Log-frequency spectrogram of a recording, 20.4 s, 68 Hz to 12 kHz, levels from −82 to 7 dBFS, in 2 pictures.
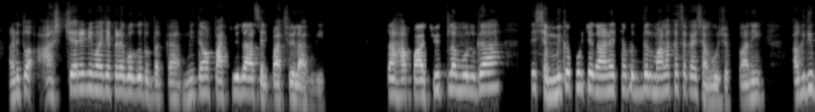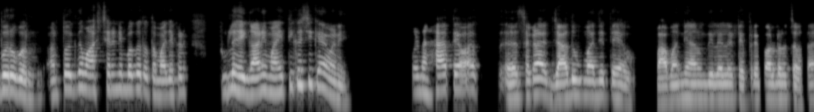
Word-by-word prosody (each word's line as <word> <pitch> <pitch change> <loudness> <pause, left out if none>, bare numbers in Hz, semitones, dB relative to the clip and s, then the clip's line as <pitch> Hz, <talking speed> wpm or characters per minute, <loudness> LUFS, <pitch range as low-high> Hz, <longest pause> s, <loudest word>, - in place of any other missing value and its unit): आणि 160 - -1
तो 185 - +4
आश्चर्याने 195 +7 -1
माझ्याकडे 185 -2 +1
बघत 170 -2 +1
होता, 140 -2 -4
का 135 -1 -4
मी 150 +4 -7
तेव्हा 170 0 +2
5वीला 165 +3 +3
असेल, 145 -7 -1
5वीला 125 +1 +3
अगदी. 95 -1 -9 0.8
"तर 165 - +5
हा 155 -1 +3
5वीतला 195 +7 +3
मुलगा, 190 +3 +3 0.5
ते 210 - -1
शम्मी 165 -3 +1
कपूरच्या 215 0 +3
गाण्याच्याबद्दल 185 +1 +2
मला 175 +2 +3
कसं 195 -1 -2
काय 180 -1 -1
सांगू 115 -7 -2
शकतो? 110 +3 -8
आणि 140 +4 -2 0.5
अगदी 180 +5 -2
बरोबर." 160 -7 +4 0.2
अन् 150 +1 -7
तो 195 - +3
एकदम 200 +2 -2
आश्चर्याने 195 +2 -3
बघत 195 -1 -1
होता 165 -3 -3
माझ्याकडे. 155 +4 -2 0.4
"तुला 180 +4 -1
हे 180 -3 +4
गाणी 170 +3 +4
माहिती 175 +5 -3
कशी 240 +1 -1
काय?" 225 -4 -1
म्हणे. 125 -8 -3 0.8
पण 175 0 -5
हा 185 0 +5
तेव्हा 195 -1 +2 0.4
अ, 130 +1 +3
सगळा 155 +2 +4
जादू 135 +4 +3
माझ्या 145 0 0
ते 130 -1 0 0.4
बाबांनी 120 +4 +1
आणून 125 0 -1
दिलेल्या 125 0 -1
टेप 115 -2 -5
रेकॉर्डररचा 125 0 -1
होता 105 +4 -4
165 Hz, 170 wpm, -20 LUFS, 135-190 Hz, 0.8 s, तर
